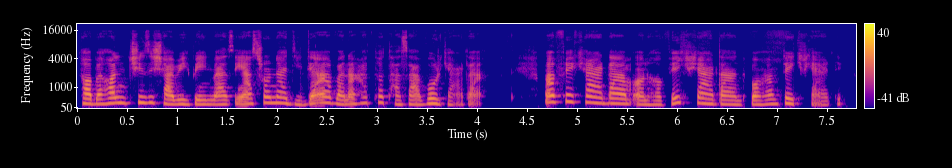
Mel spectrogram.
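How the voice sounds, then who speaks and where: A woman's voice: fairly high pitch, gravelly. A woman voicing a puzzled male doctor who explains things thoughtfully to his residents.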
